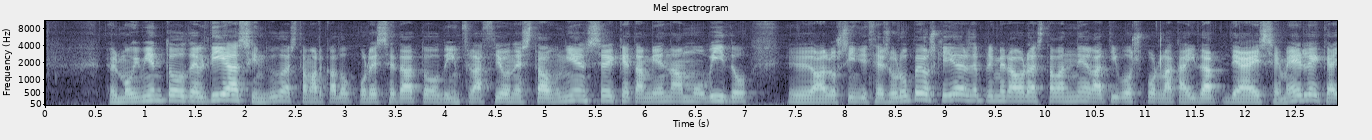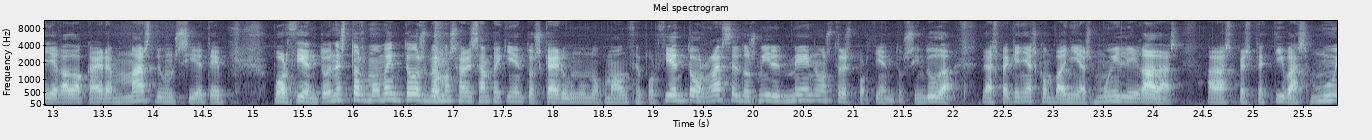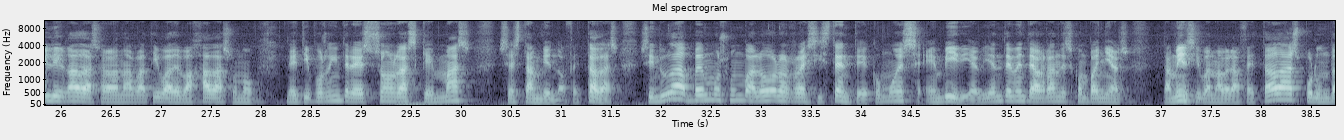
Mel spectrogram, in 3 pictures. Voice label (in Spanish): radio; noticias bolsa; los indices a la baja tras el dato de ipc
